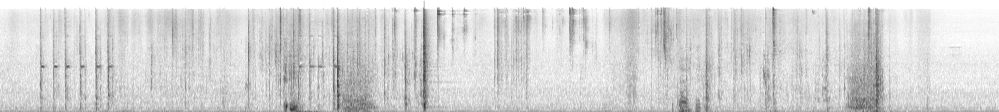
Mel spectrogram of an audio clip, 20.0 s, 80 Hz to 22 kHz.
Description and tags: atmo small market
Atmo in small market.
Recorded on ZOOM H4N
small, sound, market, asian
